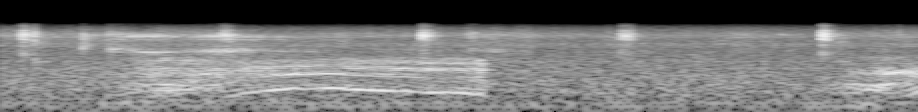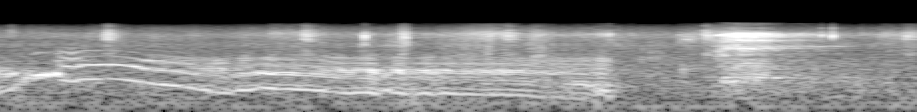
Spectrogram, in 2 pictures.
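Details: Pet cat Lily, not amused at being tapped, gives theremin-like caterwauls indoors: a drawn-out wavering howl, a pause, then a second rising and falling moan lasting about three seconds, ending with a brief rustle.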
